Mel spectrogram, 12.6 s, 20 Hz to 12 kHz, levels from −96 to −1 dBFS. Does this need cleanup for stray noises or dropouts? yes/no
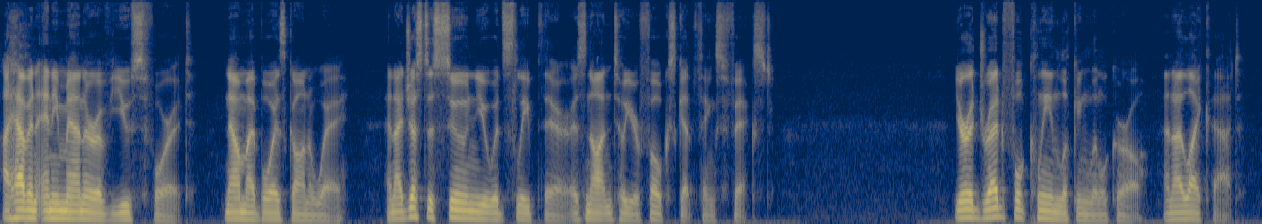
no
